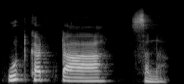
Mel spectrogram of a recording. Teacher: it's a retroflex T that the tongue goes to the roof of the mouth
